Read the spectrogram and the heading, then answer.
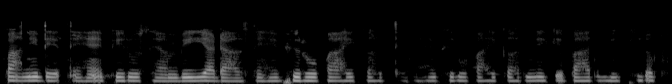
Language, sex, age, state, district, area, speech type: Hindi, female, 30-45, Uttar Pradesh, Ghazipur, rural, spontaneous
